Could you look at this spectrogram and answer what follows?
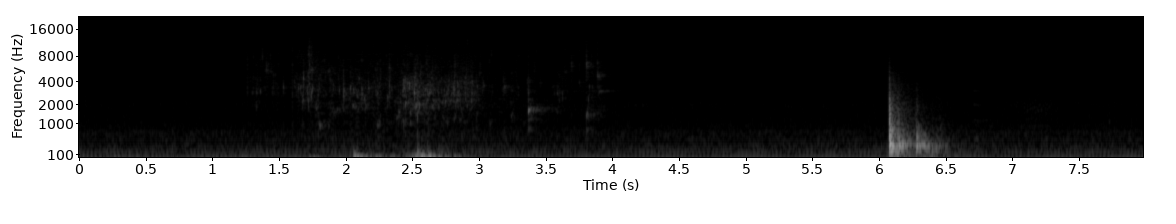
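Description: Sauce poured from a bowl into a cast iron skillet, splashing for about two and a half seconds, then one sharp click about six seconds in.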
